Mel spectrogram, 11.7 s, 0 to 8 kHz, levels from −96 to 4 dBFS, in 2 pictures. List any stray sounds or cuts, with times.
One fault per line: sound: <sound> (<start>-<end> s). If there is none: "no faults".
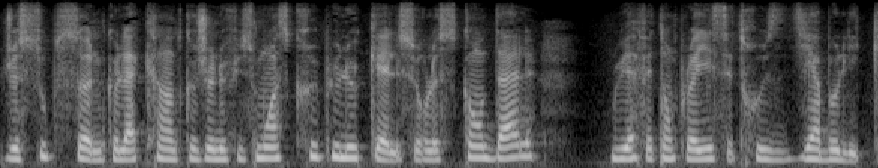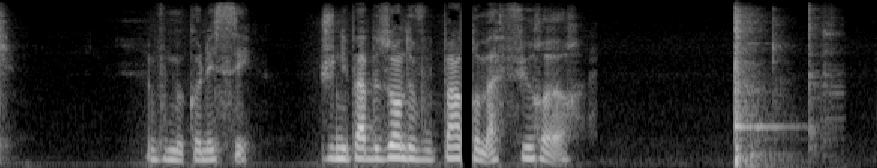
sound: dropout (8.9-9.0 s)
sound: thud (10.7-11.5 s)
